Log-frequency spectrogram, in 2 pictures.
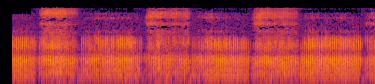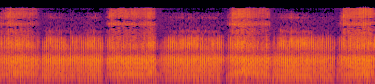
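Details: Cats purring while hugging: a loud, continuous rumbling purr in rhythmic pulses, with brief breathy breaks between each inhale and exhale roughly every second.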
